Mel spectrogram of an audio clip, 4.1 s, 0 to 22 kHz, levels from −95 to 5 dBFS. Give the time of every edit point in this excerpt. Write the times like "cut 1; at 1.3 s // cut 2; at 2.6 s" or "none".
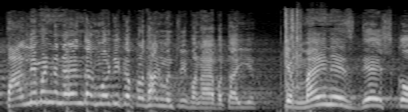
cut 1; at 2.6 s

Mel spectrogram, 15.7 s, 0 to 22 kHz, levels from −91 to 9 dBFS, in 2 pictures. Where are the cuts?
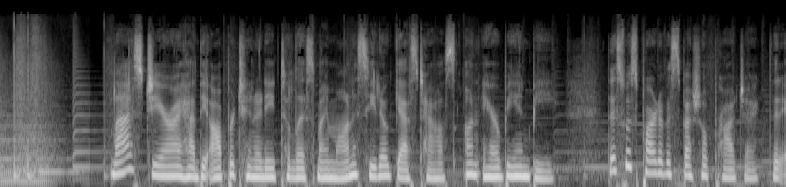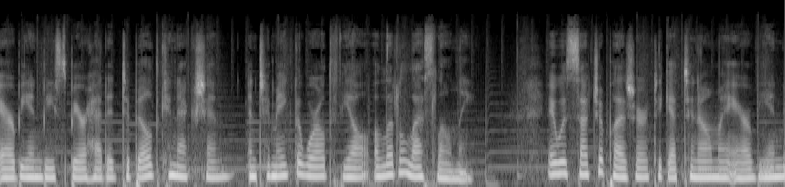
cut 1; at 1.0 s

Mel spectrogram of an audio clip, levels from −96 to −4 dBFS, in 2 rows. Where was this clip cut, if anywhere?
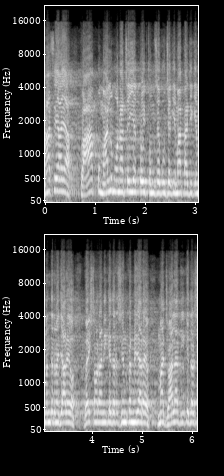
none

